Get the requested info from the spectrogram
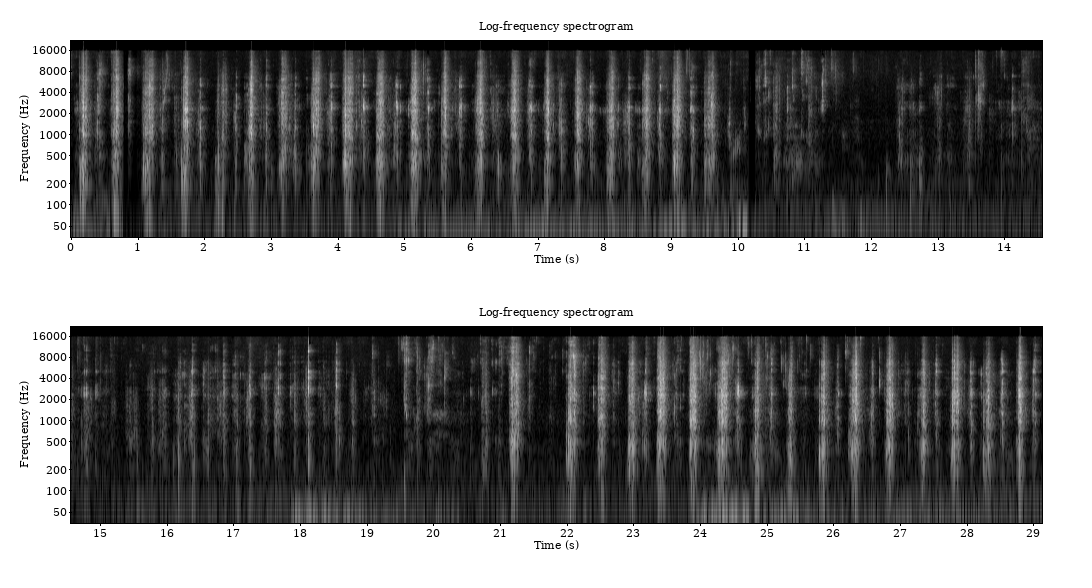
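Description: Close-miked person chewing and biting food with crunches, a quick steady run of chews several a second. The chewing goes softer and sparser through the middle and turns loud and dense again near the end.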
